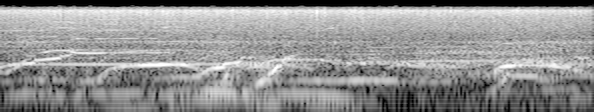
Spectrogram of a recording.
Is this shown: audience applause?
no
